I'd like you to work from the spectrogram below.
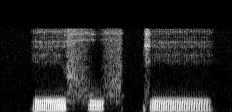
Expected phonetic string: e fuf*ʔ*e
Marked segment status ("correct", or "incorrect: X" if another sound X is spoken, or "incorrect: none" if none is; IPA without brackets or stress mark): incorrect: k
